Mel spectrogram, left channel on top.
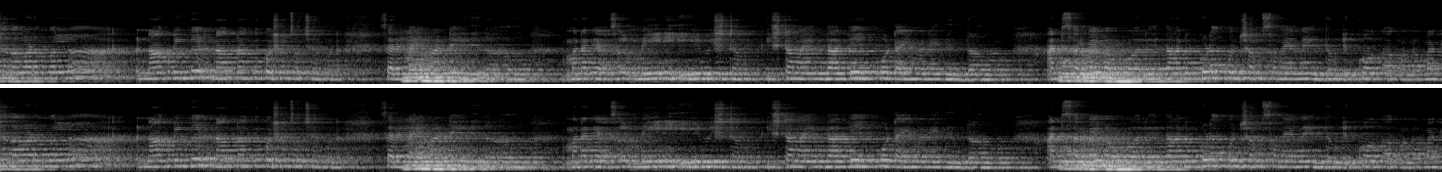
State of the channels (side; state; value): both; normal; correlation 0.81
